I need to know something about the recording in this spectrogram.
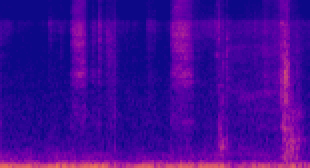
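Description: Felt-tip marker writing on paper: a series of short, scratchy strokes as letters are drawn.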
